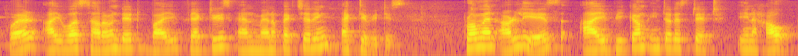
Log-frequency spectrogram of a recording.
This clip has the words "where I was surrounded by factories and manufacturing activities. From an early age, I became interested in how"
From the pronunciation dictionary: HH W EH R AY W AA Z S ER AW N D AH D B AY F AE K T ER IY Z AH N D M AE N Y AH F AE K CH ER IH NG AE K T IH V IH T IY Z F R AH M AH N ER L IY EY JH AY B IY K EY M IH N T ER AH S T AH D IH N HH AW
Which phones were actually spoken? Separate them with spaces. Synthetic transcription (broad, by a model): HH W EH R AY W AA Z S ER AW N D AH D B AY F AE K T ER IY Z AH N D M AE N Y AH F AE K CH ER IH NG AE K T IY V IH T IY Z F R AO M AH N ER L IY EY Z AY B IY K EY M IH N T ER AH S T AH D IH N HH AW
